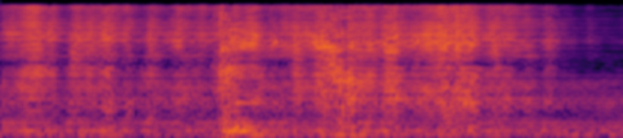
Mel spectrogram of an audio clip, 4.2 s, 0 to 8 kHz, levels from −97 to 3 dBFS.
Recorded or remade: remade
